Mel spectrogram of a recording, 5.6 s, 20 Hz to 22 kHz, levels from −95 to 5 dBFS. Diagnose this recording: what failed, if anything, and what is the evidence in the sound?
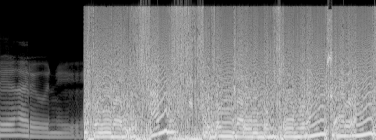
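Signed and unsigned mixed up from 1.26 s to the end: harsh, full-loudness distortion in quiet gaps too, likely a sample-format conversion flipping the top bit of 16-bit samples.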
